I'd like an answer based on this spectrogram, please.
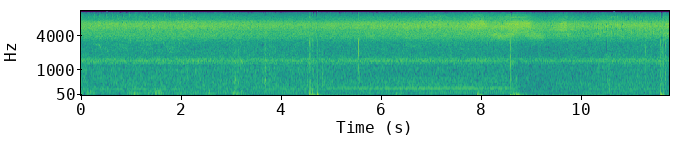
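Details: Periodical cicadas of a thirteen-year emergence, massed all over a tree at densities of many thousands per acre, make a loud, steady, shrill hissing chorus that never breaks, with a fainter lower hum beneath, a swell near eight seconds and scattered clicks.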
